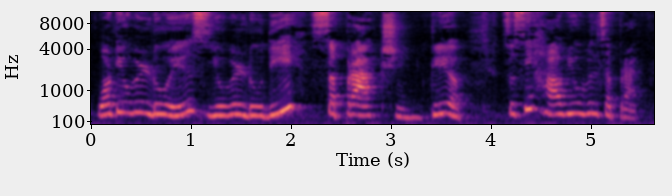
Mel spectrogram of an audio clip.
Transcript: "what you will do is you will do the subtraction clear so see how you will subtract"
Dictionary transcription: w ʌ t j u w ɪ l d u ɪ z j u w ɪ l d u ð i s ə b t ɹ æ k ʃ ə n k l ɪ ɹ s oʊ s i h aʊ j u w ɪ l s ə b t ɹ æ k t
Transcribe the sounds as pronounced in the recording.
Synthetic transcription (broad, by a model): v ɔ t j u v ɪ l d u ɪ z j u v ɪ l d u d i s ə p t ɹ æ k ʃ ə n k l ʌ ɹ s oʊ s i h aʊ j u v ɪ l s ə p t ɹ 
